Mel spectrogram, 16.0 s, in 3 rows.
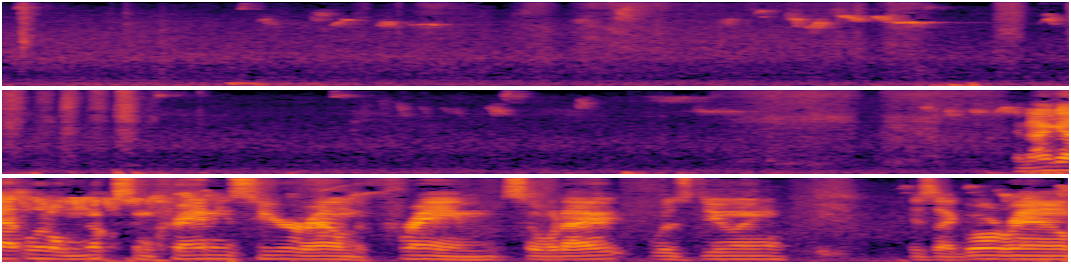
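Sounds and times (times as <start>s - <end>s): birds chirping: 0.0s - 16.0s
towel rubbing on metal door: 9.1s - 15.0s.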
